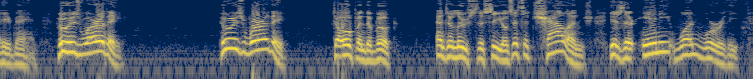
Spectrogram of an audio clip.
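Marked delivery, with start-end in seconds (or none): 0.9-7.7 loud, high, proclaiming angelic herald voice. Reading scripture aloud, saying the angel's line: acting out the angel's loud proclamation. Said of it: "I'm gonna say it like the angel said".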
